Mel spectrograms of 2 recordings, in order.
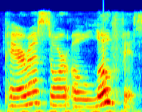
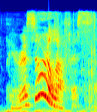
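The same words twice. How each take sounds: First: The O in the last part is long. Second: The O in the last part is short. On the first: The speaker calls it right. "it's a long O" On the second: The speaker calls it wrong. "I'm probably saying that wrong"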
